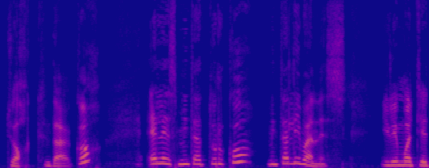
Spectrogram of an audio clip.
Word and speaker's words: turque: Turc. T-U-R-C. Ajá. Pero el femenino, aunque suena igual, turc, se escribe T-U-R-Q-U-E. Ah, o sea que Una cosa cambia es- la forma de escribirlo, pero Voilà. se pronuncia igual.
